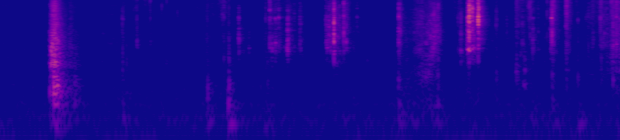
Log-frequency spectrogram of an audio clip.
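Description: A box cutter slices through plastic wrap.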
